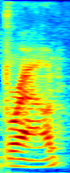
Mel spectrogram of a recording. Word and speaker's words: Braun: And I also like that Christian Brown, it says Braun, pronounced Brown, respect it.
